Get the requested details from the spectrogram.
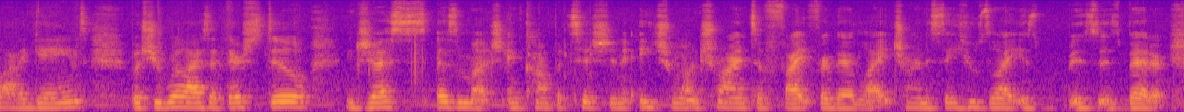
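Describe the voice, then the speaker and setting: Fairly low in pitch, a woman talks at a moderate pace with a monotone, flat intonation. There is audible room echo and noticeable background noise. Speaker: tarot reader. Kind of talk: tarot reading. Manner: halting with repetitions.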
